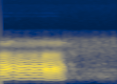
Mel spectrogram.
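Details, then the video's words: A sleeping pet Chiweenie, out cold while indoors, gives one drawn-out tonal snore lasting just over half a second, with a steady buzzy harmonic tone that swells slightly before cutting off into a quiet room. "Snoring Chiweenie"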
